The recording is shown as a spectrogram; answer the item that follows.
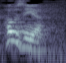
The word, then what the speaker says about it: Hosea: The Authorized Version Pronouncing Guide, the King James, pronounces it Hosea. And I'm kind of inclined that that's probably right. The Strong's Hebrew lexicon says it's Hosea.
